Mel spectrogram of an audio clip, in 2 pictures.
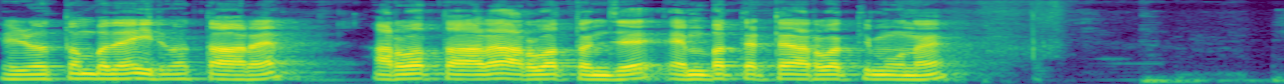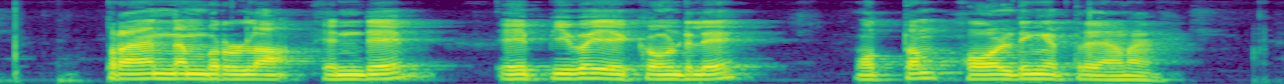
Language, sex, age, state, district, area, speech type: Malayalam, male, 45-60, Kerala, Malappuram, rural, read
